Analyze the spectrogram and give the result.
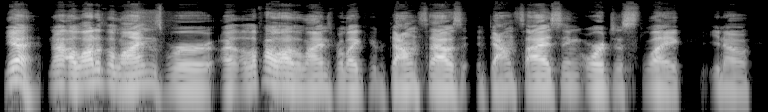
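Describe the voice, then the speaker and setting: A man's voice: a little high, fairly even intonation, a little fast, bright, forceful tone, dry recording. A young man chatting casually as a reaction video host, enthusiastic and rambling with plenty of slang. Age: young adult. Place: small home studio room.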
